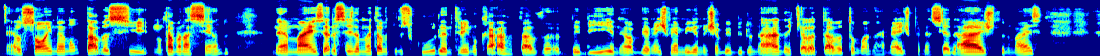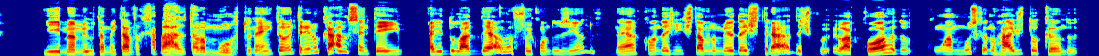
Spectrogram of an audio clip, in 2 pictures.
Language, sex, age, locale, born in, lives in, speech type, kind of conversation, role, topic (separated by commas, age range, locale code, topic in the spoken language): Portuguese, male, 25-29, pt-BR, Brazil, Portugal, conversation, podcast, guest, Qual música te lembra viagens ou road trips?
